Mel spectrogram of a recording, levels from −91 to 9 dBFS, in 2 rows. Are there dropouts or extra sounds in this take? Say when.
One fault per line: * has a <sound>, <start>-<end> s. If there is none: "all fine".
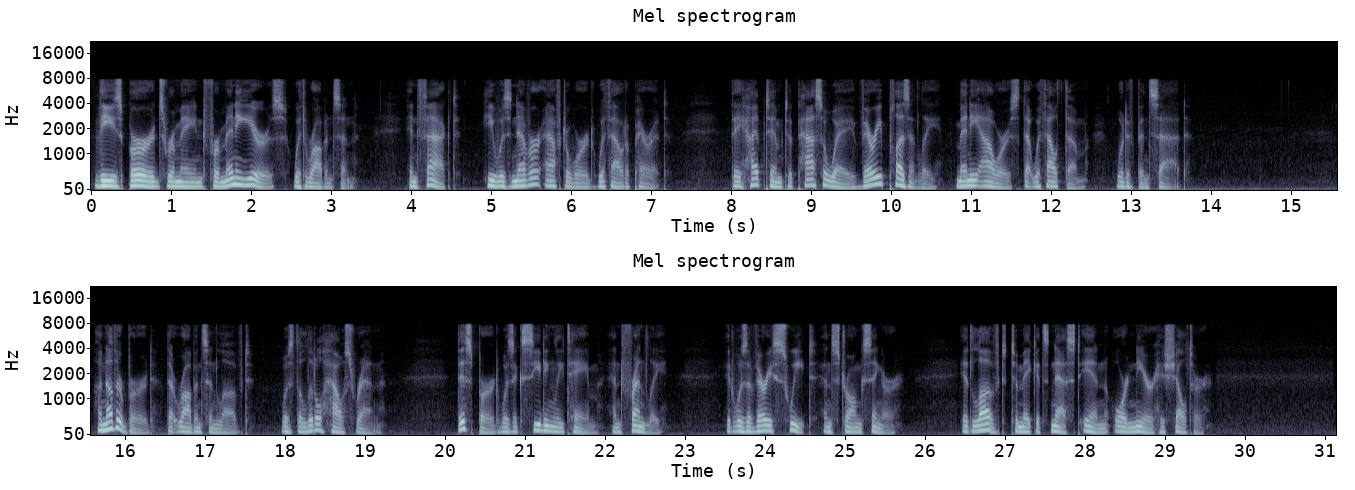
all fine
